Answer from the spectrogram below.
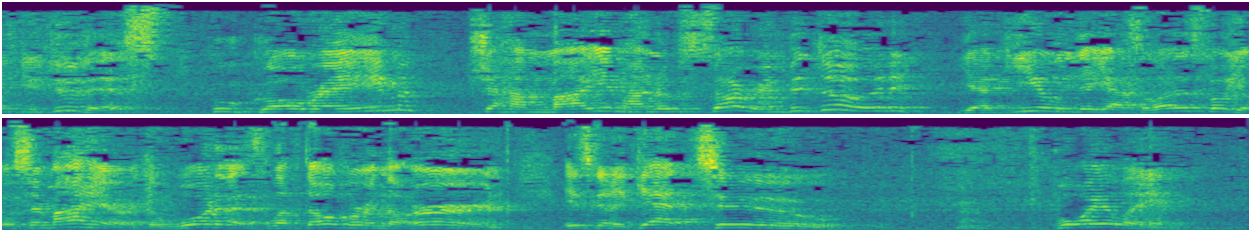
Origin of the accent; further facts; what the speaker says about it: United States; We spoke in Fahrenheit, I guess I'm still American at heart, a little bit in terms of degrees, I can't figure out Celsius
